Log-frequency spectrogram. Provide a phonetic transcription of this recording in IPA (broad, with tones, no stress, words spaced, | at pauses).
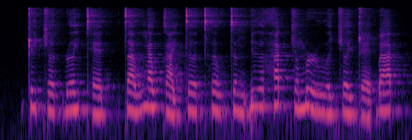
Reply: ʈɨ˨˩˦cəː˨˩k̚ɹə˧˥j t̪ʰɛ˨˩k̚ | t̪a˨˩˦wŋa˧wka˨˩˨j t̪əː˨˩ t̪ʰə˨˩˦wt̪ə˨˩ŋ ɗɨ˧ə̯ha˦˥k̚cə˧˥m ɹu˨˩˦ə̯cə˨˩jʈɛ˨˩˨ ɓa˦˥k̚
